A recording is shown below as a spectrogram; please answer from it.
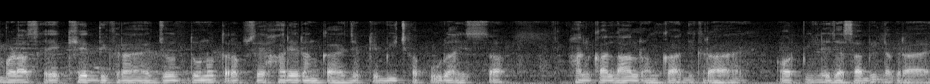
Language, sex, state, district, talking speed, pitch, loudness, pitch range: Hindi, male, Chhattisgarh, Sukma, 225 wpm, 95 Hz, -17 LUFS, 85-100 Hz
